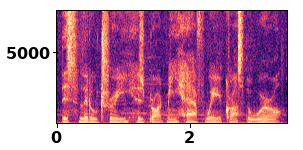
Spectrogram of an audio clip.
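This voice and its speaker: A man acting a calm, earnest traveller in an animated fantasy motion comic, with music underneath. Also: fairly low pitch, measured pace, close to an everyday voice.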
